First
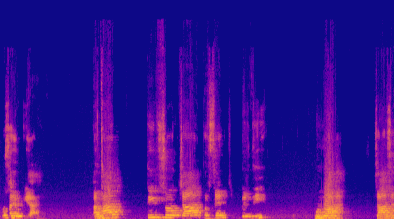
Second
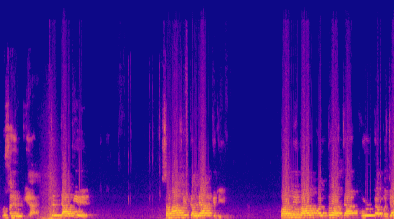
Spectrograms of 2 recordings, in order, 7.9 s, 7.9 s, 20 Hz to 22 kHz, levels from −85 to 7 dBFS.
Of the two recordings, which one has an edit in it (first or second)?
second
